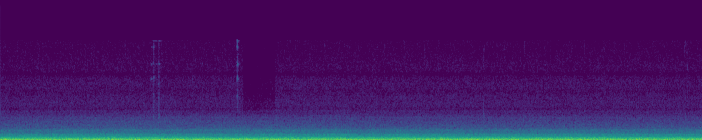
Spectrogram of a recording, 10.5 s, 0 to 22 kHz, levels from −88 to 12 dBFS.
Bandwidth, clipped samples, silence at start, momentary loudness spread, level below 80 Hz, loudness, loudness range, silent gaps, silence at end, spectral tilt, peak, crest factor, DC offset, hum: 2.7 kHz; under 0.1%; 0 s; 2 LU; -20 dBFS; -16 LUFS; 1 LU; none; 0 s; -13 dB/octave; -2 dBFS; 12 dB; under 0.1%; none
